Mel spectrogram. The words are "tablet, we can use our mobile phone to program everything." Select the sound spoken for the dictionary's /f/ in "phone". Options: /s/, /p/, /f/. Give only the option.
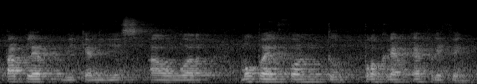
/f/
